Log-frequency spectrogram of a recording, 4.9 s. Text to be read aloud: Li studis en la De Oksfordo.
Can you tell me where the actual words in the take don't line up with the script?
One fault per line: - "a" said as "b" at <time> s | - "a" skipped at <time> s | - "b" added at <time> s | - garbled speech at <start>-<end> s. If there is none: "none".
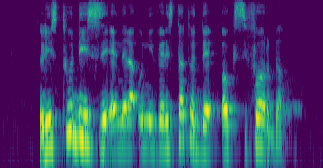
- "Universitato" added at 2.1 s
